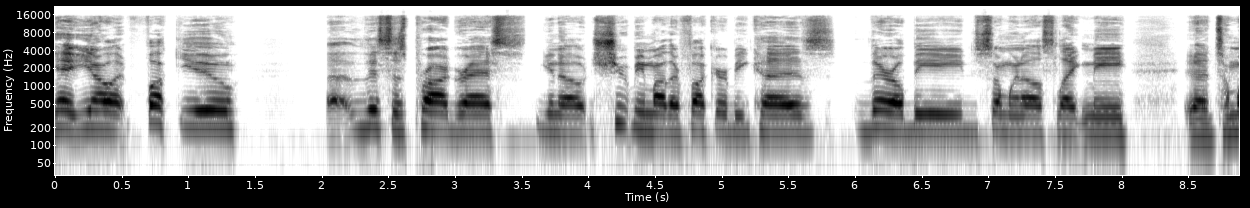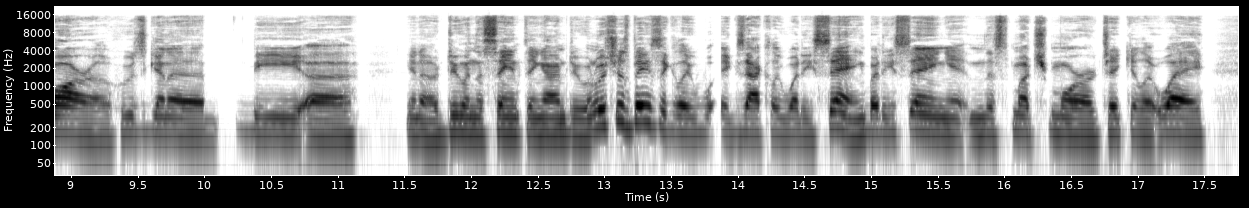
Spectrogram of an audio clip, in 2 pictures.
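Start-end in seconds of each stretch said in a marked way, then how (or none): none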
